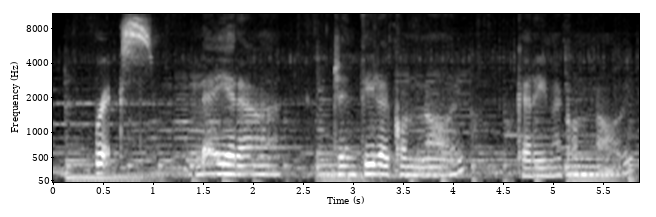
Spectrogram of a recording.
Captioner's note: speaking in foreign language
